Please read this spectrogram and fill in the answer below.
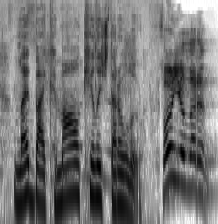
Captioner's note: through translator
